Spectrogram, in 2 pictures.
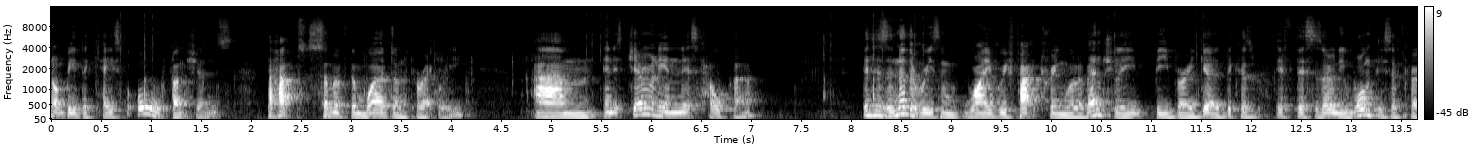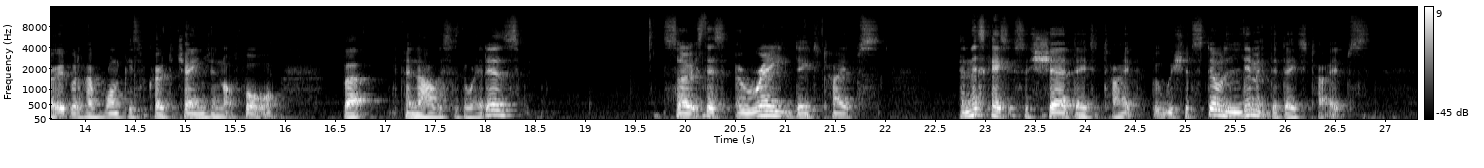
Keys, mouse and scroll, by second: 0.4 click, 1.2 click, 3.1-4.0 scroll up 3, 4.7 scroll up 1, 5.4 click, 6.0 scroll down 1, 7.7 click, 8.2 click, 8.6 click, 10.6 click, 11.4 click, 13.2 Down, 13.5 Up, 14.0 Home, 14.5 End, 14.8 ctrl+Left, 17.5 Down, 19.7 Up, 20.2 Right, 23.6 ctrl+alt+Right, 25.6 ctrl+alt+b, 26.8 Down.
